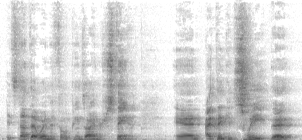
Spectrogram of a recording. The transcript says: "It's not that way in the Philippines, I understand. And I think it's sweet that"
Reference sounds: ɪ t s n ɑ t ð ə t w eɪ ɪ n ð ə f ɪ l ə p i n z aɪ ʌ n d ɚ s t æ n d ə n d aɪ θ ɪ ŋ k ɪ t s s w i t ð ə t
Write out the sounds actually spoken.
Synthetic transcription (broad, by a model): ɪ t s n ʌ t ð ə t w eɪ ɪ n ð ə f ɪ l ə p i n z aɪ ʌ n d ɚ s t æ n d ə n aɪ θ ɪ ŋ k ɪ t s s w i t ð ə t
